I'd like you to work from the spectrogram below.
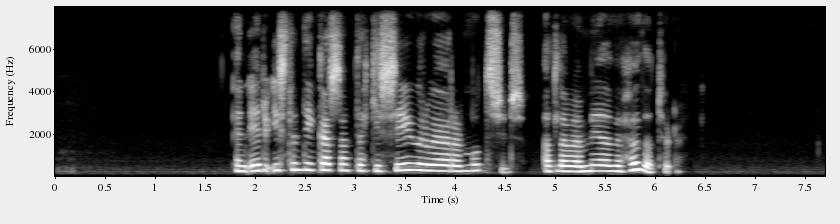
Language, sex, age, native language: Icelandic, female, 20-29, Icelandic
